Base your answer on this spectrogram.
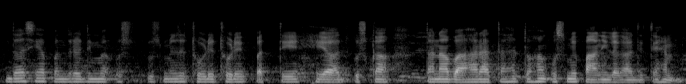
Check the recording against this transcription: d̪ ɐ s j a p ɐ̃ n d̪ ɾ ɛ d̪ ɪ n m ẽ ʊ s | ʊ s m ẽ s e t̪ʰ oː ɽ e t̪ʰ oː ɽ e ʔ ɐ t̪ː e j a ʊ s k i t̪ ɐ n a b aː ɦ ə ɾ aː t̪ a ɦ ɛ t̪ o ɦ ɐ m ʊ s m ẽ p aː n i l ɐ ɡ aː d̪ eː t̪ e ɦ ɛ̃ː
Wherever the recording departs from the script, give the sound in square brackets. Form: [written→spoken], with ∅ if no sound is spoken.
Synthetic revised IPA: d̪ ɐ s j a p ɐ̃ n d̪ ɾ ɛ d̪ ɪ n m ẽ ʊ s | ʊ s m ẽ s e t̪ʰ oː ɽ e t̪ʰ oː ɽ e [ʔ→p] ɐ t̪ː e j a ʊ s k [i→a] t̪ ɐ n a b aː ɦ ə ɾ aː t̪ a ɦ ɛ t̪ o ɦ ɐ m ʊ s m ẽ p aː n i l ɐ ɡ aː d̪ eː t̪ e ɦ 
